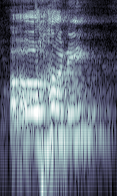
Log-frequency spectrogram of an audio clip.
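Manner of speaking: high, sing-song mother's voice; mock mom voice. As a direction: answer the little one like a chirpy mom. Mother answering the child.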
